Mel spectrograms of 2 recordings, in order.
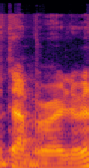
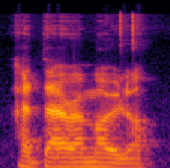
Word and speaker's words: Adaramola: No, it is Adamarola, isn't it? It just sounded. No, I swear. Oh yeah, no, sorry, I did say it wrong. My apologies. Adaramola.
